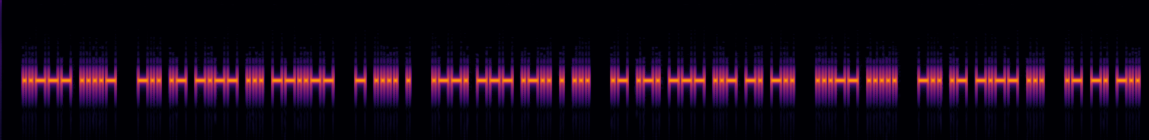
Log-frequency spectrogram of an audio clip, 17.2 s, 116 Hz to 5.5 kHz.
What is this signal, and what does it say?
Morse code, heard as a keyed tone, about 25 wpm, 600 Hz. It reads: 24 DAYS, THE POLES AROUND 35 DAYS AND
